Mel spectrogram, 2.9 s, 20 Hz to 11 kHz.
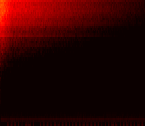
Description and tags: MAM ADX-1 is a german made analog drumbrain with 5 parts, more akin to a Simmons/Tama drum synth than a Roland Tr-606 and the likes.
adx-1, analog, drumbrain, hihat, mam, singleshot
